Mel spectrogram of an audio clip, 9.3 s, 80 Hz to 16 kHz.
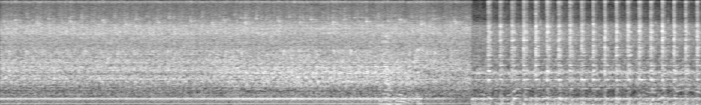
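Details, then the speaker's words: Seat Ibiza 1.4 gasoline after replacing spark plugs and ignition coils (had misfire, ran on three cylinders, code P0304): engine settles into a steady, even idle with no misfire, light regular ticking near the end; belt audible. "Let's start it and see how it goes. The auxiliary belt sounds. Let's see if the motor here. For now it seems round and here."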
